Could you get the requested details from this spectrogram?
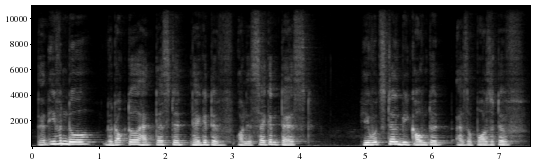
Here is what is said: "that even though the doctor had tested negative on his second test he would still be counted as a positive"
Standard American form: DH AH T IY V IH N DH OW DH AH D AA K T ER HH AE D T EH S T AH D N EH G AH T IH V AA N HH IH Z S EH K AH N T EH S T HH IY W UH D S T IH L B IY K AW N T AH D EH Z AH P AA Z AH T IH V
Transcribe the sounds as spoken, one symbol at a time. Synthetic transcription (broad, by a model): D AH T IY V IH N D OW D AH D AA K T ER HH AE D T EH S T AH D N EH G AH T IH V AA N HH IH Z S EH K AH N T EH S T HH IY W UH D S T IH L B IY K AW N T AH D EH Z AH P AA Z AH T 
